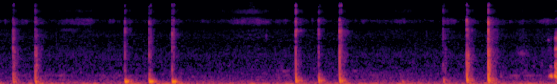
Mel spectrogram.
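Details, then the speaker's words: Abdominal percussion during a head-to-toe assessment: about ten sharp taps in small groups giving tympany, a normal finding over gas-filled bowel. "I heard tympany."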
